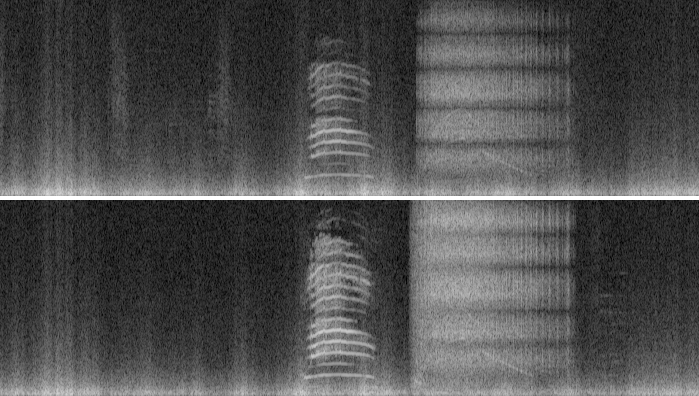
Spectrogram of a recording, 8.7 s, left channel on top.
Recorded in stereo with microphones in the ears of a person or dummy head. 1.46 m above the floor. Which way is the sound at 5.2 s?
35° right (ahead or behind).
